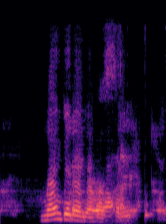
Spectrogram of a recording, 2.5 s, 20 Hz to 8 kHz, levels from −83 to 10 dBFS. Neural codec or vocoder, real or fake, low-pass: codec, 24 kHz, 1 kbps, SNAC; fake; 7.2 kHz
